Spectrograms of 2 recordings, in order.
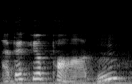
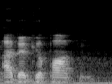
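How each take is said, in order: First: The intonation moves up and down expressively. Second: The intonation stays flat and monotone. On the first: The speaker calls it right. "I want you to play with the intonation. ... just like me" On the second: The speaker calls it wrong. "Don't say"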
